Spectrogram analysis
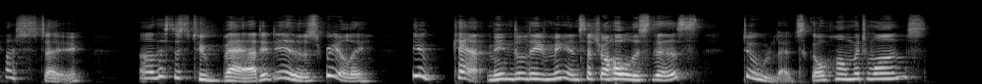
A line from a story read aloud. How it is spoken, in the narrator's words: faltered piteously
